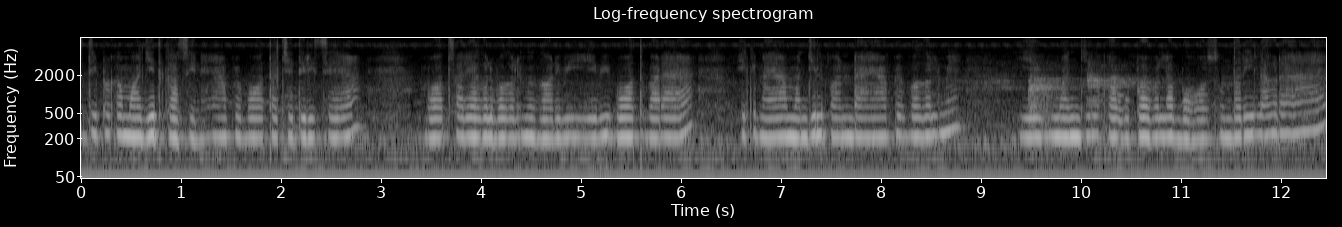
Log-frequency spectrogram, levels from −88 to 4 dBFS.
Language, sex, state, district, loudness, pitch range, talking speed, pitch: Maithili, female, Bihar, Samastipur, -37 LUFS, 210-220 Hz, 205 wpm, 215 Hz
